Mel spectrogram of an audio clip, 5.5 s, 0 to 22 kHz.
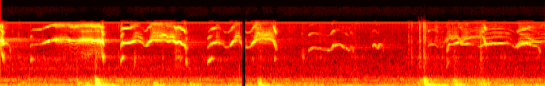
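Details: Peregrine falcons at a nest, filmed by nestcam at CSU Orange on 18 October 2018 around 6:51 pm during the evening meal; a busy run of harsh, chevron-shaped wailing calls, rising then falling, overlapping in quick bursts with faint knocks and scraping.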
